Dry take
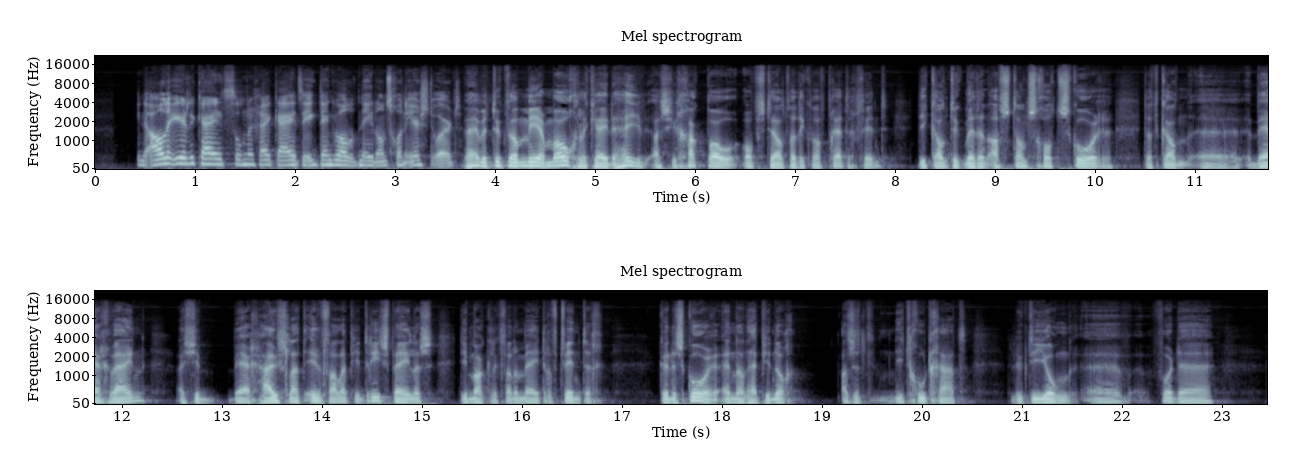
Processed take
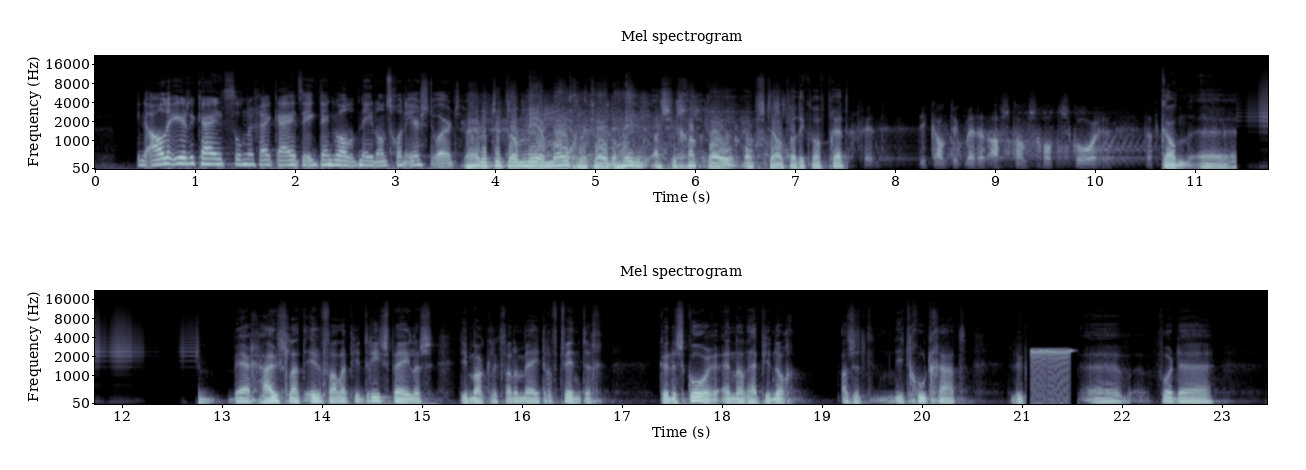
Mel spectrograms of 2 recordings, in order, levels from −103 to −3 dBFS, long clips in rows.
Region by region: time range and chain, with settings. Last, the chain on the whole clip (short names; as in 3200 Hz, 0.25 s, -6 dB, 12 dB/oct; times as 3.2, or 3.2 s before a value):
3.51–7 LPF 8000 Hz 24 dB/oct + hard clip -23 dBFS + delay with a stepping band-pass 0.15 s, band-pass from 3100 Hz, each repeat -0.7 oct, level -4.5 dB
7.52–10.67 Chebyshev band-pass 670–1600 Hz + multi-head echo 64 ms, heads second and third, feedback 59%, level -18.5 dB
11.41–12.77 sample sorter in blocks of 128 samples + elliptic high-pass 2300 Hz, stop band 60 dB + tilt -4.5 dB/oct
21.04–21.56 negative-ratio compressor -29 dBFS + Schmitt trigger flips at -30 dBFS + inverted band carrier 2500 Hz
whole clip: LPF 1200 Hz 6 dB/oct; low shelf 410 Hz +5 dB; gain -6.5 dB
